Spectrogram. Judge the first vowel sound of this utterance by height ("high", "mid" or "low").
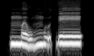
mid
